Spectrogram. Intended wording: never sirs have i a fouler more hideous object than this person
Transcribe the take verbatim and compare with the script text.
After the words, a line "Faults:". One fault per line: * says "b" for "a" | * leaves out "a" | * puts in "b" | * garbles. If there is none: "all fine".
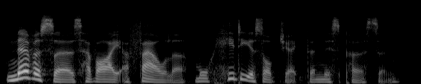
never sirs have i a fouler more hideous object than this person
Faults:
all fine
